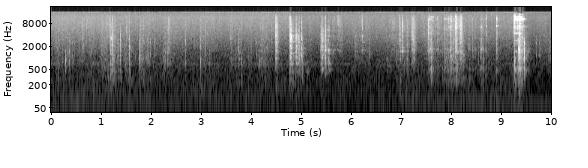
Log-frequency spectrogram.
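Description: Crockery and cutlery clinking and knocking as dishes are set down on a table: a scatter of short clinks, the loudest near the end.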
